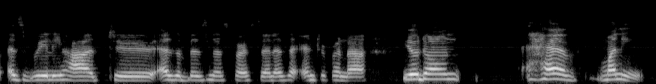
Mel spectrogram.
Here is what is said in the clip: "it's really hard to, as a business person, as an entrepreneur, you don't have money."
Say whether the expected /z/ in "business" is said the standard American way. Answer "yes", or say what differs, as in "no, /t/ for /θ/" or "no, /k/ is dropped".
yes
